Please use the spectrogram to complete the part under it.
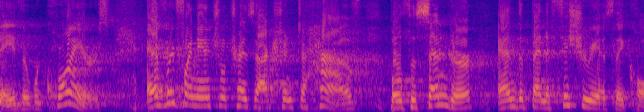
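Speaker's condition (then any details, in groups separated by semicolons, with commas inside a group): No condition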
